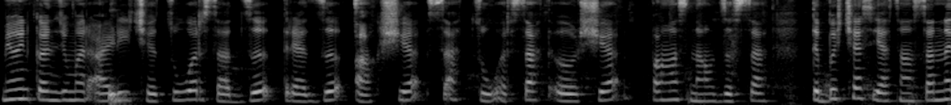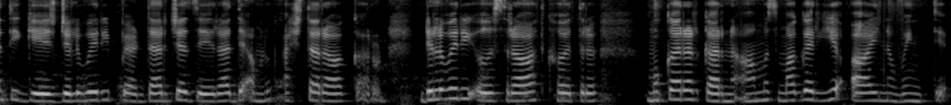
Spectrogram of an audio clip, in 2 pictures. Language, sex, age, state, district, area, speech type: Kashmiri, female, 18-30, Jammu and Kashmir, Ganderbal, rural, read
